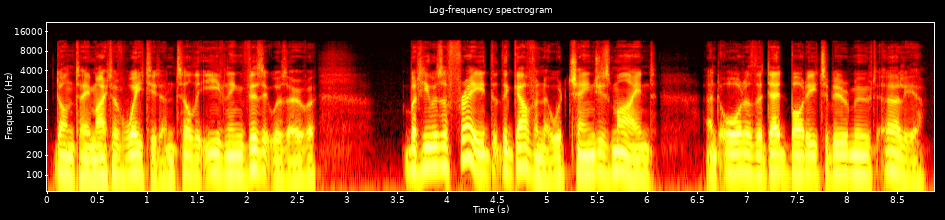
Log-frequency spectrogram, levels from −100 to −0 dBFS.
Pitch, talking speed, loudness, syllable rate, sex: 100 Hz, 205 wpm, -18 LUFS, 6.3 syllables/s, male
